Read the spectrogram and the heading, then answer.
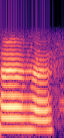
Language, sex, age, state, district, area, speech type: Hindi, female, 18-30, Bihar, Vaishali, rural, conversation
